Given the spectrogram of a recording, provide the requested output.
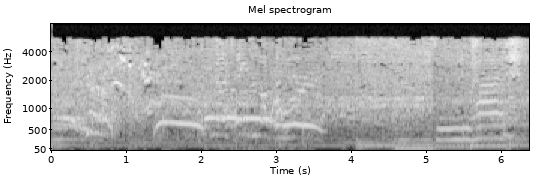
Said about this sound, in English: I find difficult in these shows with all these screaming fans. They don't even know who these people are. All these screaming fans.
